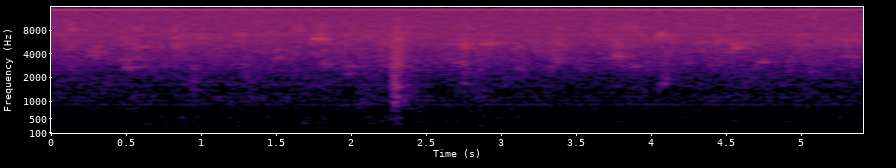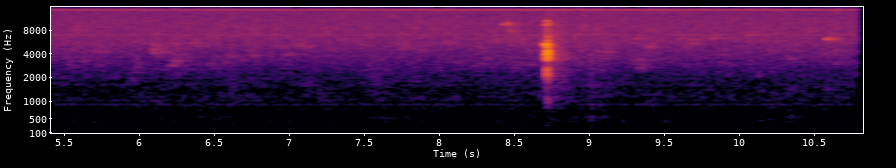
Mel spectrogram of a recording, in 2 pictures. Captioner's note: trickling water noise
